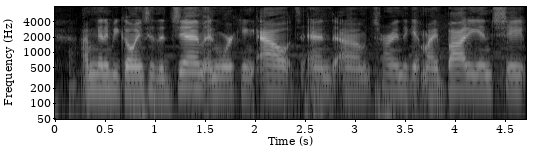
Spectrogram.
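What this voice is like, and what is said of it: Weak, strained voice from illness. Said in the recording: “We are kind of sick in this house, so as you can tell, my voice is kind of giving out ... I was like having a hard time talking”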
